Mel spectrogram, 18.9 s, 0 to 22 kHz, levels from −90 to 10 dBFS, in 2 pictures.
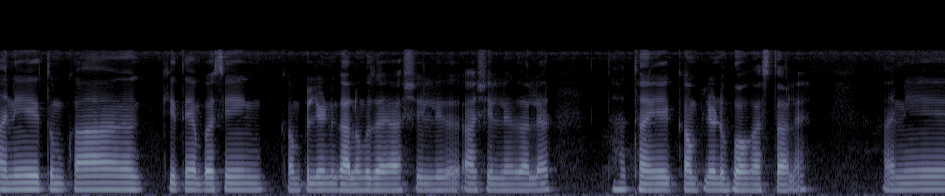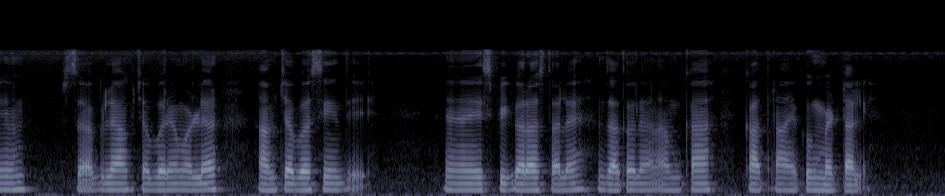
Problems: none marked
